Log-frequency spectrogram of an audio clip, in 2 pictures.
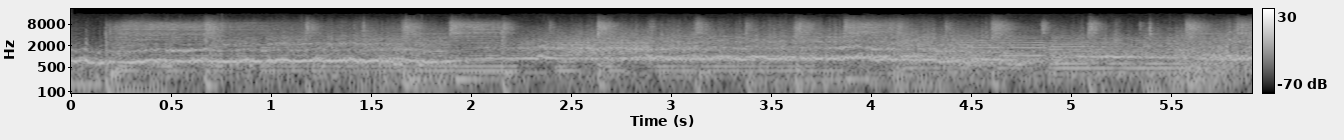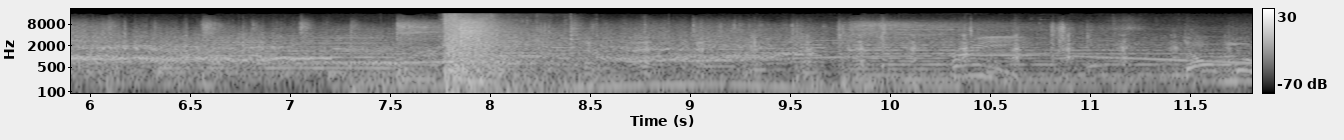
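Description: A Ferrari tears along in a reckless police chase, tires squealing and skidding loudly throughout, with a sharp crash-like burst near the end, engine roar underneath and shouting voices mixed in.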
